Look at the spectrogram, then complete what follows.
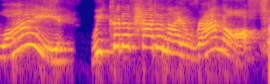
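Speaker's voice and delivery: put-on "why" stretched out in a Liverpool accent. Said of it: "with his Liverpudlian accent".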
